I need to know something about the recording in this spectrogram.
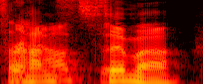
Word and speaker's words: Hans Zimmer: Should I pronounce it right? Oh, and you're German. It's Hans Zimmer.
